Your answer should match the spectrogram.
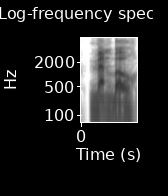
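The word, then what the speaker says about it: Membou: and that Big Hoss is Armen how you pronounce his last name membo membo okay easy enough looks lot harder than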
